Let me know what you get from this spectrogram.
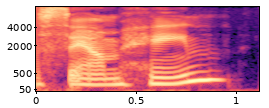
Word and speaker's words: Samhain: So I might say the name wrong, but there was a holiday called Samhain. S-A-M-H-A-I-N.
